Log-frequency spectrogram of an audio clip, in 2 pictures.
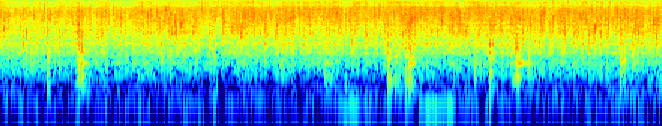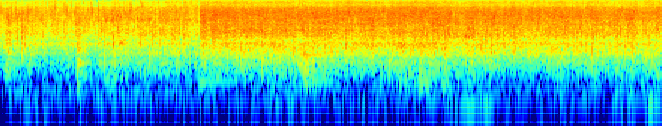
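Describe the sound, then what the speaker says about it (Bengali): Fried capsicum stirred with browned onions in hot spiced oil, a steady sizzle broken by sharp spatula scrapes and clicks against the pan, with the frying hiss growing louder toward the end. "ক্যাপসিকামটা দিয়ে একটু নাড়াচাড়া করে নিলাম"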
